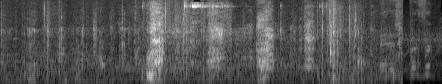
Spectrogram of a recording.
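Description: An American bulldog vocalizing in a few short, loud bursts while biting and tugging at a toy held by the trainer, the loudest about a second and a half in.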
